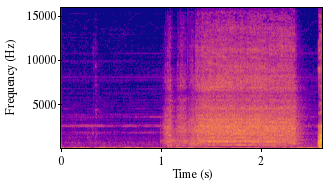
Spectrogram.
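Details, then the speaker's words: 1990s HP Vectra tower PC's CD drive: about a second and a half of loud harsh grinding rasp as the tray moves, then a clunk; tray mechanism rough and noisy, though the drive still spins up and works. "that was horrible that could have been the most horrible CD Trace sound I've ever heard even worse than those Tosha drives from the Dells"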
